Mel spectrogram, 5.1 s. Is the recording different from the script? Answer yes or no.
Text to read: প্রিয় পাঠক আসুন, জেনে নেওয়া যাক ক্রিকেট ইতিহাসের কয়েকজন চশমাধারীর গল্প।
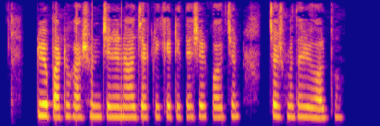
no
